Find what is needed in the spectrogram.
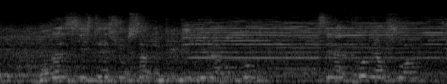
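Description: Television sound of a football match broadcast: a faint voice over the match audio, with a steady high tone that comes in about halfway through and holds to the end.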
